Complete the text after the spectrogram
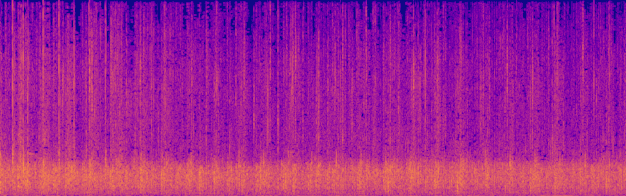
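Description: An audience applauds steadily outdoors.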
